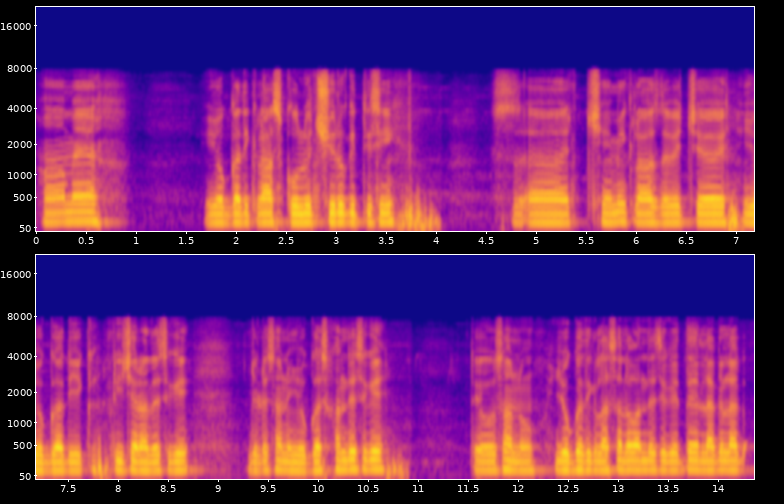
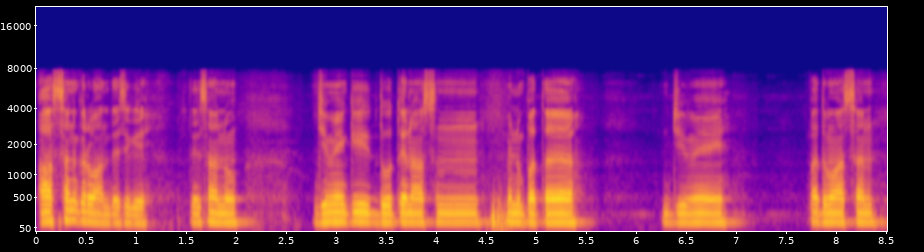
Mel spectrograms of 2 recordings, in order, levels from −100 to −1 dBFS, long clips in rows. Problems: none marked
